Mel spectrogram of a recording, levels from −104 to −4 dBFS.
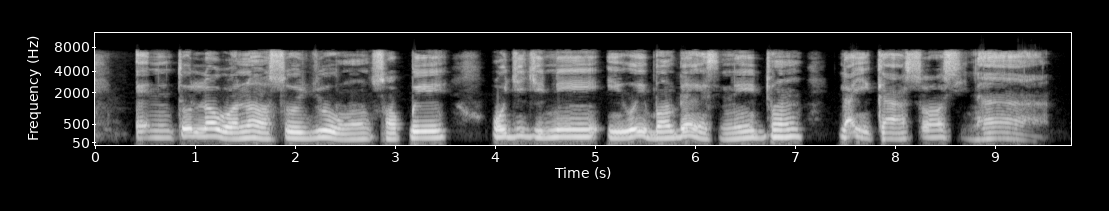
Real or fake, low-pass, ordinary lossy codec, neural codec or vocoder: real; 7.2 kHz; AAC, 64 kbps; none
